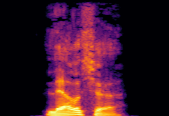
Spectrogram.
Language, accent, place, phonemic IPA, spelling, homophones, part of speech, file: German, Germany, Berlin, /ˈlɛʁçə/, Lerche, Lärche, noun, De-Lerche.ogg
- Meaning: 1. lark (bird of the family Alaudidae) 2. a human who goes to bed early and rises early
